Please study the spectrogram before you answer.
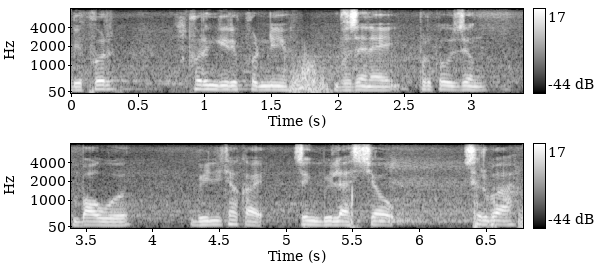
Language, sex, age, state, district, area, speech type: Bodo, male, 18-30, Assam, Chirang, urban, spontaneous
